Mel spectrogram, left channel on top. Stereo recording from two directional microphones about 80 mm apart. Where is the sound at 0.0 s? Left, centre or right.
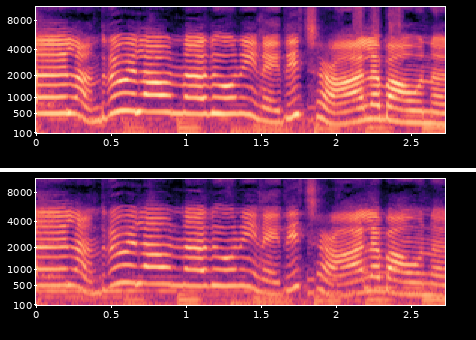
Left.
